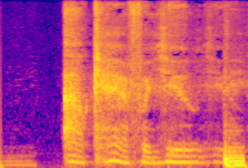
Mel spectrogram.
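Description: Deep-house track breaking down: the kick drum and bassline cut out, and after a brief gap a voice-like vocal sample with sliding pitch plays on its own.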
